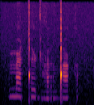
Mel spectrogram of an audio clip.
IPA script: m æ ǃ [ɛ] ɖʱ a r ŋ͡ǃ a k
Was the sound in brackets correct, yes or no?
no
